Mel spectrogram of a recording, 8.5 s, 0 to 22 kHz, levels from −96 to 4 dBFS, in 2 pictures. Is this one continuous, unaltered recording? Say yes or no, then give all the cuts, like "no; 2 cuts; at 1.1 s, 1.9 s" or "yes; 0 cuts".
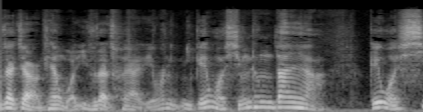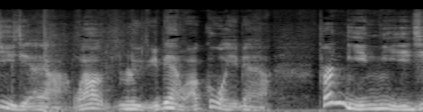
yes; 0 cuts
